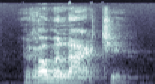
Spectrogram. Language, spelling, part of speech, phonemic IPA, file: Dutch, rammelaartje, noun, /ˈrɑməˌlarcə/, Nl-rammelaartje.ogg
- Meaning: diminutive of rammelaar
